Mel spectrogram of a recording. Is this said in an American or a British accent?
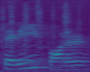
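American. An American accent, with a d-like t. "are you ready to try the American one?"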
